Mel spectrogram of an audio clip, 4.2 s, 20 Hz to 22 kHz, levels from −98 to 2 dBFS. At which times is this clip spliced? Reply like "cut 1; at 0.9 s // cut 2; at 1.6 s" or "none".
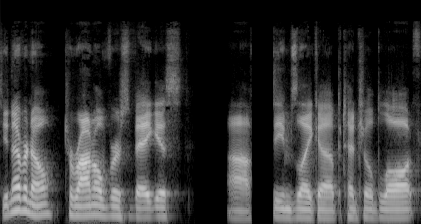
cut 1; at 2.5 s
